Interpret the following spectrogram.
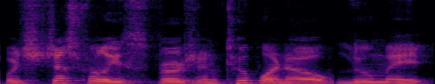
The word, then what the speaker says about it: Lume: Lume is the correct pronunciation for those wondering. I would know because Oscar told me.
